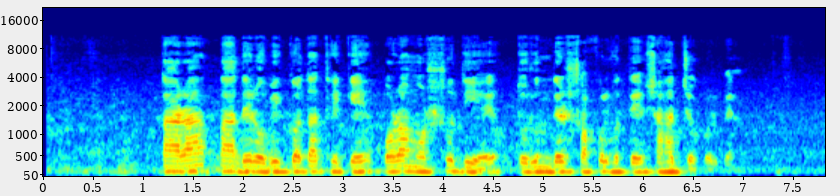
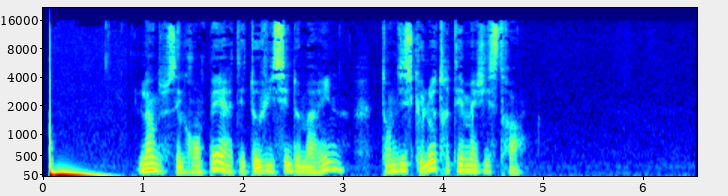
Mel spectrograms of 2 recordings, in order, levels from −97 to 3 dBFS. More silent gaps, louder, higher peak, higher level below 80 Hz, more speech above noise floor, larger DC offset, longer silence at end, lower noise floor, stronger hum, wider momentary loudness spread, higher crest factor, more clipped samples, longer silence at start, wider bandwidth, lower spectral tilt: neither; first, -24 LUFS vs -34 LUFS; second, -8 dBFS vs 0 dBFS; second, -58 dBFS vs -32 dBFS; second, 30 dB vs 36 dB; neither; first, 0.9 s vs 0 s; second, -53 dBFS vs -67 dBFS; neither; second, 8 LU vs 16 LU; about the same, 18 dB vs 18 dB; second, under 0.1% vs 0.2%; about the same, 0.05 s vs 0.05 s; second, 11 kHz vs 16 kHz; first, -6.5 dB/octave vs -4.5 dB/octave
